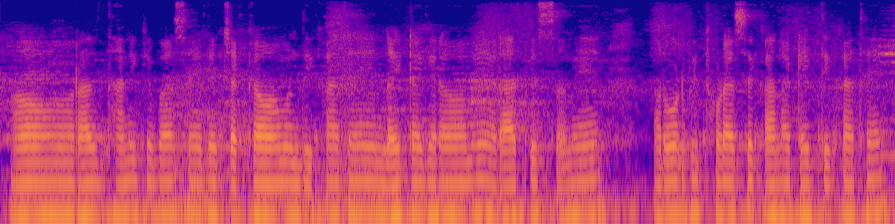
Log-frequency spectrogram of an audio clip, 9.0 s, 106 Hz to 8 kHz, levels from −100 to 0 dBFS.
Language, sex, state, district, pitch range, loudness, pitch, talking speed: Chhattisgarhi, male, Chhattisgarh, Bilaspur, 115-120 Hz, -33 LUFS, 115 Hz, 165 wpm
